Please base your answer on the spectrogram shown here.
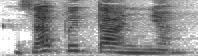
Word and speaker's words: запитання: падає на другий склад запитання наголос падає на третій склад однаковий наголос падає на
